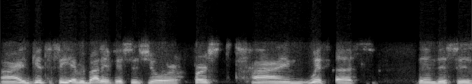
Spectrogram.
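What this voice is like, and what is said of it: Usual voice. Nothing is said of it.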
